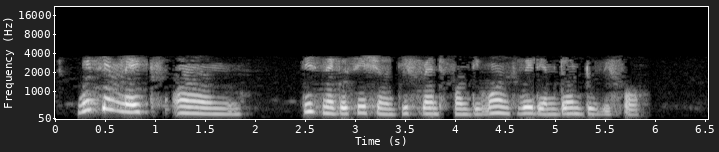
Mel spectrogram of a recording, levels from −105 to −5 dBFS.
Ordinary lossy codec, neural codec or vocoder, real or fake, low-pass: AAC, 16 kbps; none; real; 3.6 kHz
